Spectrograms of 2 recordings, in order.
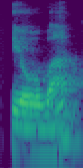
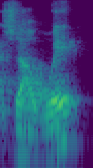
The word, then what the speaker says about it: Yahweh: mi lengua, hazme saber, Jehová, que la mejor traducción o pronunciación sería Yahweh, mi fin, hazme saber mi fin.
